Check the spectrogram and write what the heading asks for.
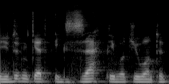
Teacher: putting the stress on exactly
